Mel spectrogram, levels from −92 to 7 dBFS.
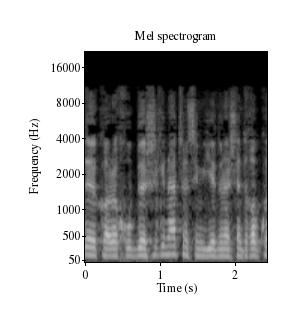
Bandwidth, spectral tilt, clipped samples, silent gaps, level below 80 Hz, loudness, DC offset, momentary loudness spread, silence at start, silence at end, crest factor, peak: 11.5 kHz; -5 dB/octave; under 0.1%; none; -62 dBFS; -26 LUFS; under 0.1%; 4 LU; 0 s; 0 s; 16 dB; -10 dBFS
